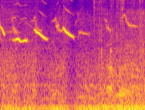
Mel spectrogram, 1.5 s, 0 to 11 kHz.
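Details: Chestnut-bellied seed finch, known as towa towa, singing at a bird whistling competition at a bird ground in Better Hope; clear whistled notes sliding down around 3–4k, repeated about three times in quick succession over low background rumble and crowd noise.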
